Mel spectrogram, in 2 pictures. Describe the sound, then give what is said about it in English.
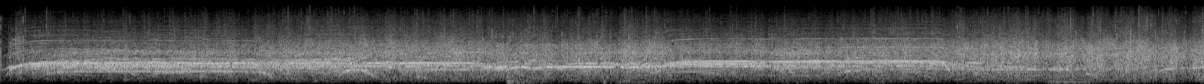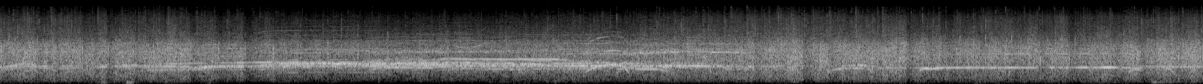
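Sustained applause from the audience at a live stage show as a performer is welcomed, with some whoops mixed in; dense, loud and steady throughout, with no speech over it. “Please welcome to the stage and make wonderful, woohooing, groundling, extraordinary, guilty feminist noises.”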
